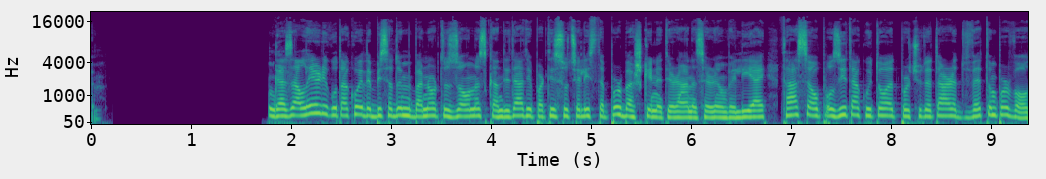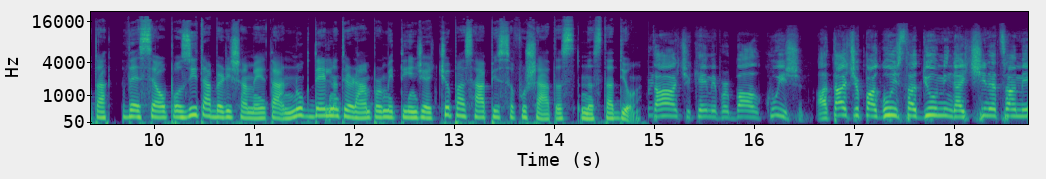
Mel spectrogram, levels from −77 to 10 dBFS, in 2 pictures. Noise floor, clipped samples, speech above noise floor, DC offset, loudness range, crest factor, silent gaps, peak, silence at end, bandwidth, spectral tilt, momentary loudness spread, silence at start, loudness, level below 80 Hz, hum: -89 dBFS; under 0.1%; 77 dB; under 0.1%; 4 LU; 12 dB; 0.24-1.16 s; 0 dBFS; 0 s; 19 kHz; -4.5 dB/octave; 5 LU; 0 s; -12 LUFS; -34 dBFS; none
